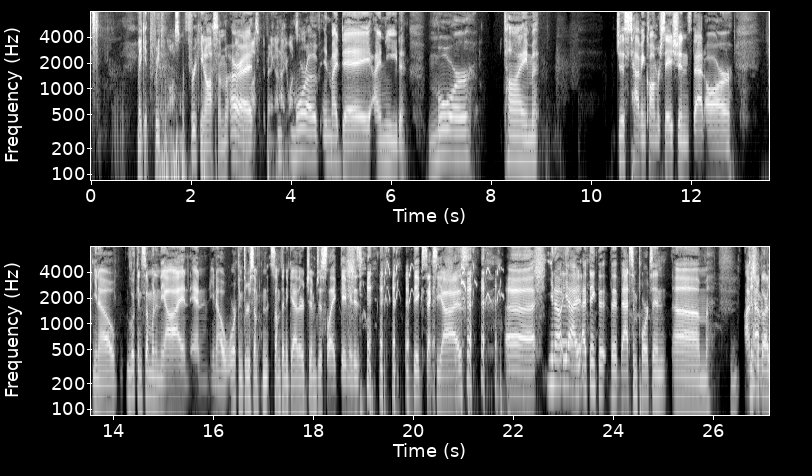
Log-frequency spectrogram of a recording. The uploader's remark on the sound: We recorded this on the sidewalk outside the gym today so please excuse any minor background noise.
